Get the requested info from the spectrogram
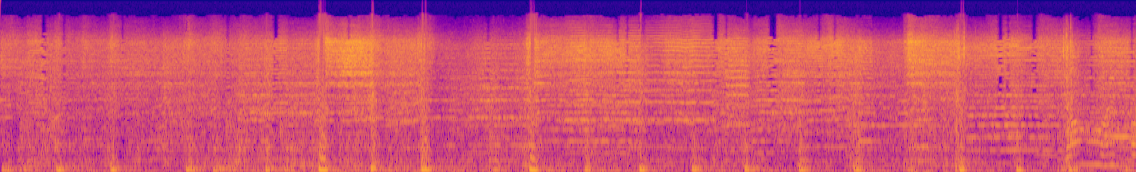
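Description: Tinku music: a steady bass drum beat, about two to three strokes a second, under held wind-instrument tones.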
